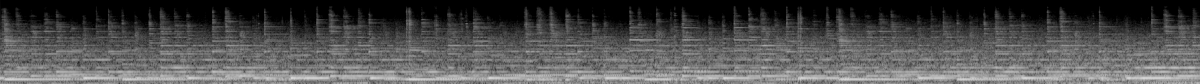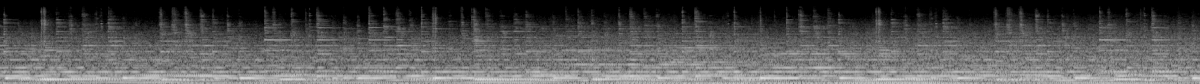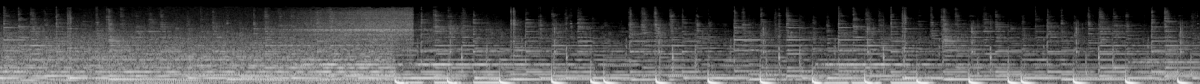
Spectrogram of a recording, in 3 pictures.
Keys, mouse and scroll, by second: 3.6-4.7 drag, 7.1-8.2 drag, 10.0-11.1 drag, 12.1-13.1 drag, 17.7 click, 18.7 click, 22.9 click, 23.5 alt+click, 23.6 alt+click, 24.6 alt+click, 25.1 alt+click, 28.1 click, 28.8 alt+click, 29.9 shift+click, 30.5 alt+click, 33.3 click.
